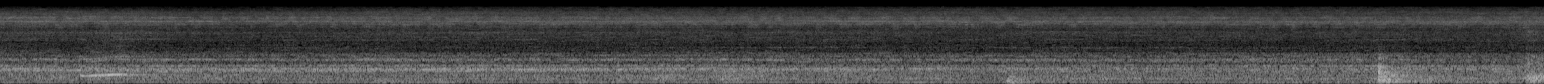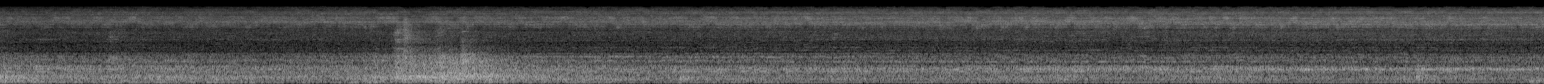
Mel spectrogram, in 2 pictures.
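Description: Narrow-gauge steam tank locomotive standing in steam with a steady hiss while it is turned on a turntable. A couple of metallic knocks come about 14 and 15 seconds in, and a louder rushing noise lasts about a second at around 20 seconds.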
